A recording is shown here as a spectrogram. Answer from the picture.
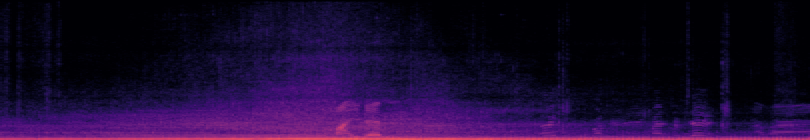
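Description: Engine of a radio-controlled paramotor running steadily, held up by hand before launch; it grows louder toward the middle and settles slightly lower after about four seconds.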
